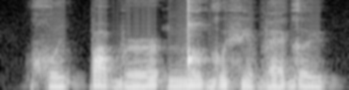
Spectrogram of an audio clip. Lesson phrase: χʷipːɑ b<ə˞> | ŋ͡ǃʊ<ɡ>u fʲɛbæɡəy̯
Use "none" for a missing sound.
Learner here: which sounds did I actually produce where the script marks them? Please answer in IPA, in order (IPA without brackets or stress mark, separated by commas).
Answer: ə˞, ɡ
